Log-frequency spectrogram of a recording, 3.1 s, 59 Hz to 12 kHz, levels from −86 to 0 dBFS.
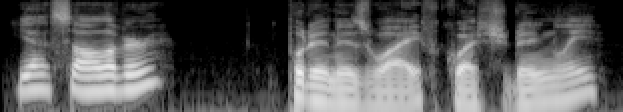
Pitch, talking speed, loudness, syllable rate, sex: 125 Hz, 135 wpm, -18 LUFS, 5.0 syllables/s, male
